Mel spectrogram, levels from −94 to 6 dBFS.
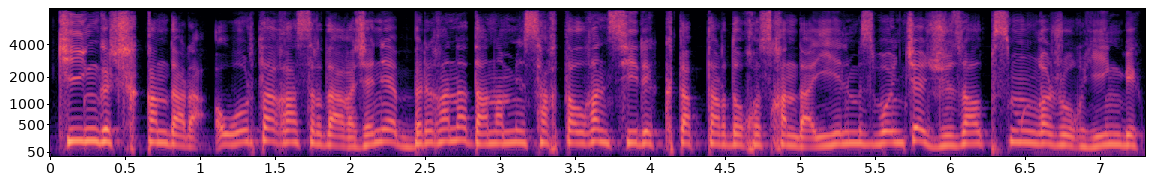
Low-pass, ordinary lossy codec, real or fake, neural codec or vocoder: none; none; real; none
